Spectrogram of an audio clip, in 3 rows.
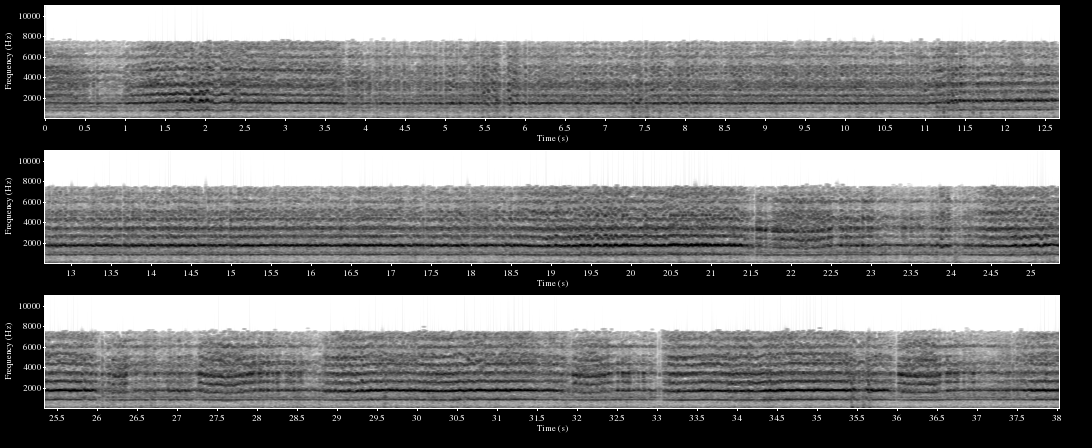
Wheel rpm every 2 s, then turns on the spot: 200, 200, 200, 200, 200, 210, 230, 230, 230, 220, 220, 230, 220, 230, 220, 230, 220, 230, 230.
none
